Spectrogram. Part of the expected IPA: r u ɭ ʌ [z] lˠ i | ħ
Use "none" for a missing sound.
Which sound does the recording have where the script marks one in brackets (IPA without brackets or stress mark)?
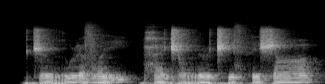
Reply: z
